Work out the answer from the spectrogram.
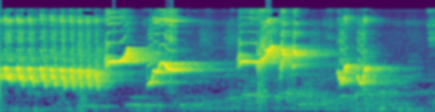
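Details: Singing white-rumped shama, used to stir other birds into song: a rapid buzzy rattle followed by three separate rising whistled phrases spaced about a second apart.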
